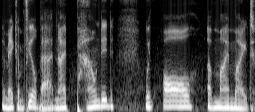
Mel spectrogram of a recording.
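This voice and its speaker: Ordinary pitch variation marks this man's speech in an American accent. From US Midwest, Iowa. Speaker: talk radio host. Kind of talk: political talk show. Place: studio. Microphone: studio mic.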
